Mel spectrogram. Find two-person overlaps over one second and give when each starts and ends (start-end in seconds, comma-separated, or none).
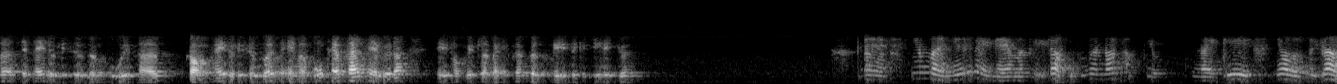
none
